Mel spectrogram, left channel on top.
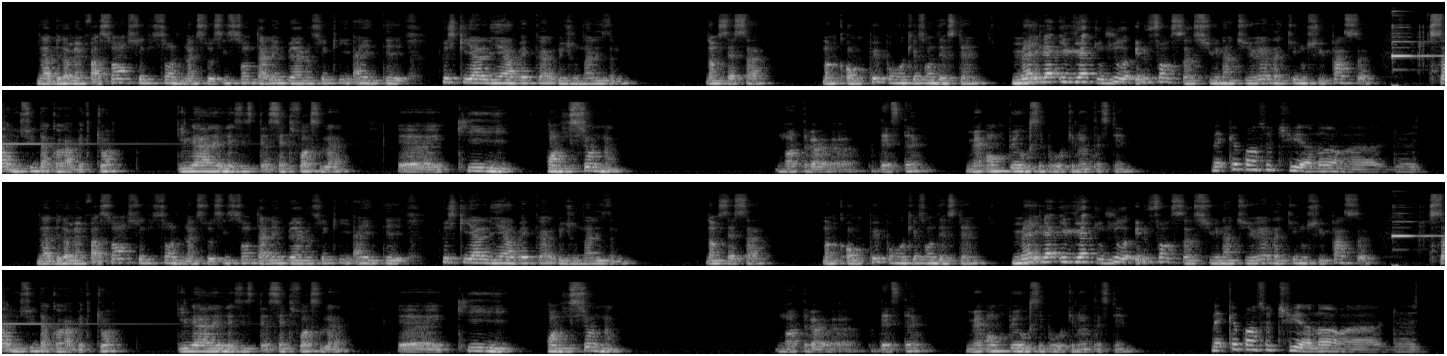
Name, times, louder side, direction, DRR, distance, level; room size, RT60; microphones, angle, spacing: voice 1, 0.3-6.3 7.0-7.7 8.2-9.8 10.1-14.0 14.3-15.6 16.2-17.9 18.4-19.6 19.9-20.6 22.2-23.7 24.1-25.8, left 2 dB, 10° left, 0.4 m, -26 dB
sound 1, 13.9-16.2 18.2-18.3, left 3 dB, 65° left, 0.5 m, -30 dB
voice 2, 26.5-28.6, right 1 dB, 45° right, 0.8 m, -28 dB
2.8 x 2.6 x 4.1 m
head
